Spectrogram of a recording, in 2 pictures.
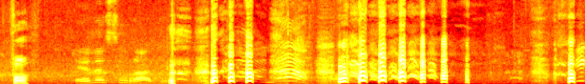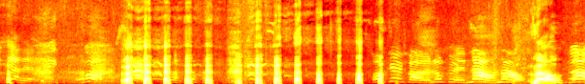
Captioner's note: laughs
